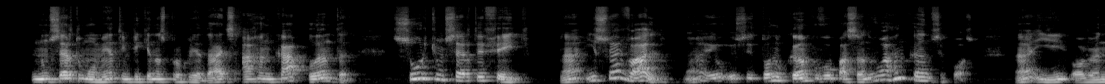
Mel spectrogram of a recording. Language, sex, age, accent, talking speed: Portuguese, male, 40-59, Brazilian, 180 wpm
